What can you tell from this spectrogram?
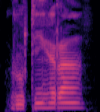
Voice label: "rutiñ hwrañ", apatani

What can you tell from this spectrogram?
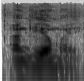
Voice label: "Palm Cockatoo", Yimas

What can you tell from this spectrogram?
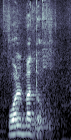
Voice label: "very old man", Mokilese

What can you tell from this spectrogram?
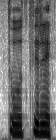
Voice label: "tutira" whole, Wamesa

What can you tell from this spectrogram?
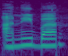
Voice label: "anibar", Wamesa

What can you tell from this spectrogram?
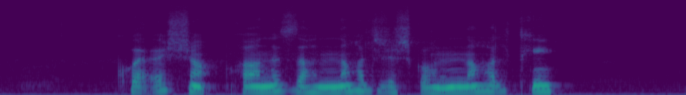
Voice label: How often does it rain here, Navajo

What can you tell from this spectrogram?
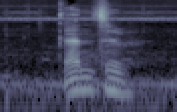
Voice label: "star", wahgi; lae unitech

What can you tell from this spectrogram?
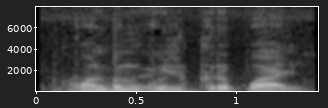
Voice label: "Ears", Yimas

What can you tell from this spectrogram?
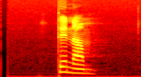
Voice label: "Pueblo", Ixil

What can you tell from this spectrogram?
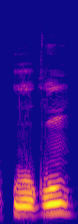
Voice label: "uuguñ", Apatani

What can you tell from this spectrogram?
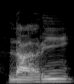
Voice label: "lariñ", Apatani

